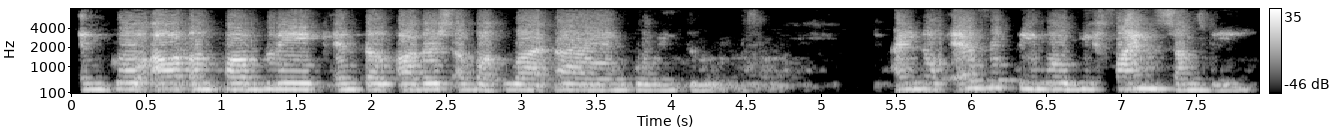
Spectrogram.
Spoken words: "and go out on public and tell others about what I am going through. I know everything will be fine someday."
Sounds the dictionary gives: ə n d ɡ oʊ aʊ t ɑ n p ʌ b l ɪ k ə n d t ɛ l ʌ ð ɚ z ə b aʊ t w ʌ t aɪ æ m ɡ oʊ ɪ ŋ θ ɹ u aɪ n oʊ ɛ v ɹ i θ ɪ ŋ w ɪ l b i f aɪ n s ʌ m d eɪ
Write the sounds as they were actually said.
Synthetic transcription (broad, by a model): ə n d ɡ oʊ aʊ t ɑ n p ʌ b l ɪ k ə n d t ɛ l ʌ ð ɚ s ə b aʊ t w ʌ t aɪ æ m ɡ oʊ ɪ ŋ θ ɹ u aɪ n oʊ ɛ v ɹ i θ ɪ ŋ w ɪ l b i f aɪ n s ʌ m d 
